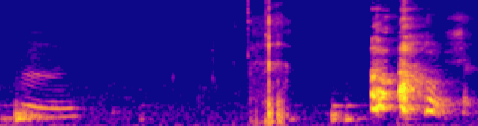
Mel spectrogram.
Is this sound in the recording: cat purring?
no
